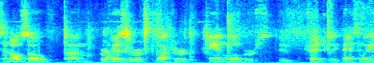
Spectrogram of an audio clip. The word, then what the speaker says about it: Lubbers: Ann Lubbers, who tragically passed away.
